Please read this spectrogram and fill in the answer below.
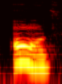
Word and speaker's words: onze: 11 উচ্চারণ হবে ONZE, অজ।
